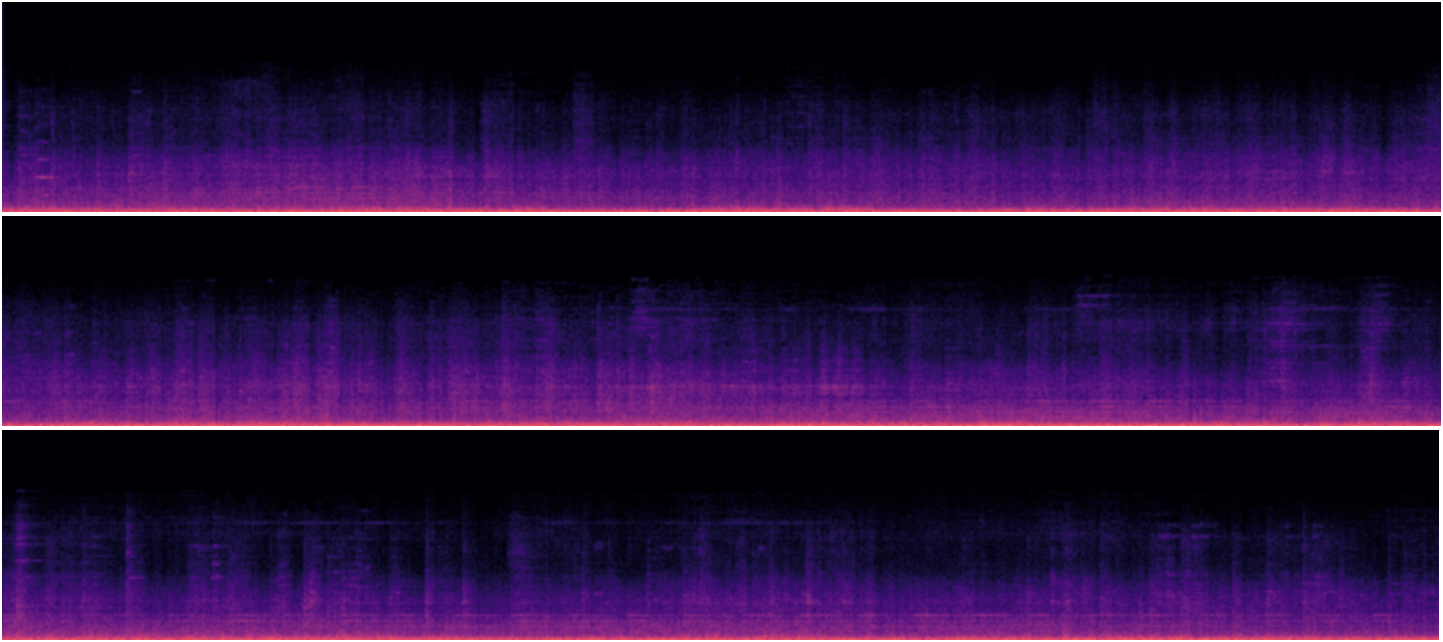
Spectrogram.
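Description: Double-stack intermodal train's well cars rolling past: a steady rumble of steel wheels on rail with clickety-clack over rail joints, and a faint high wheel squeal that comes and goes.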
